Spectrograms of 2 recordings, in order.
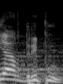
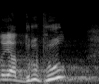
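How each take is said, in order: First: The vowel before the last syllable is i. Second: The vowel before the last syllable is u. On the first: The speaker calls it right. "mudhari'nya saya mengikuti yadribu" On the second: The speaker calls it wrong. "Jawabnya tidak boleh"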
